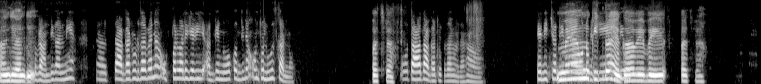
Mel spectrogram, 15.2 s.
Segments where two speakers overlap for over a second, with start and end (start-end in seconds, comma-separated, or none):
11.3-12.6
